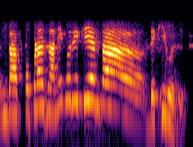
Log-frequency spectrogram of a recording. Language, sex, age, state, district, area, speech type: Odia, male, 45-60, Odisha, Nuapada, urban, conversation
